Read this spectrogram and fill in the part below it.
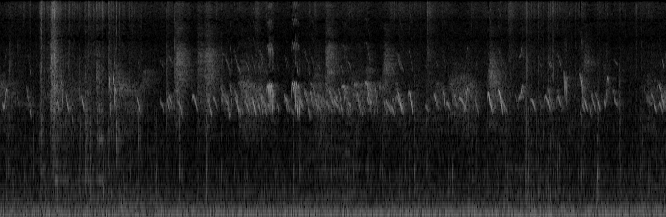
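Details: Newly hatched chicks of chicken, peeping as a group: small, fast, high chirps packed closely together and continuing throughout, beneath which runs a low droning hum with scattered clicks.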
